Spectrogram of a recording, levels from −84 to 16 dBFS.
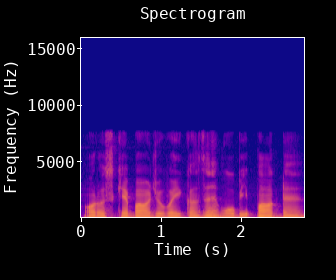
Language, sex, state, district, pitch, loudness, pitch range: Hindi, male, Chandigarh, Chandigarh, 110 Hz, -17 LUFS, 105-140 Hz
